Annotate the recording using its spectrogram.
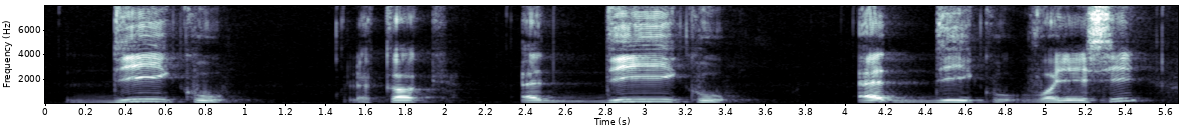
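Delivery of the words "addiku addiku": "addiku" with no L and a held double D; lam silent. Shown as a demonstration. Teacher shows the lam is no longer pronounced, doubled D in "addiku". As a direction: say "addiku", going straight into the doubled D. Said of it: "on ne prononce plus le lem".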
